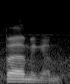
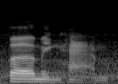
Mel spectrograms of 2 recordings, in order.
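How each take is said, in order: First: It is said with a British pronunciation. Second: It is said with an American pronunciation. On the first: The speaker calls it right. "as opposed to Birmingham" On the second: The speaker calls it wrong. "somebody from America saying Birmingham"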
